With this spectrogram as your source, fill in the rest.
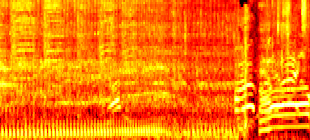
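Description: A motorcycle engine runs in a steady, loud, throbbing putter at close range, and voices speak over it toward the end.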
